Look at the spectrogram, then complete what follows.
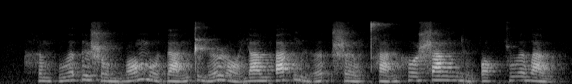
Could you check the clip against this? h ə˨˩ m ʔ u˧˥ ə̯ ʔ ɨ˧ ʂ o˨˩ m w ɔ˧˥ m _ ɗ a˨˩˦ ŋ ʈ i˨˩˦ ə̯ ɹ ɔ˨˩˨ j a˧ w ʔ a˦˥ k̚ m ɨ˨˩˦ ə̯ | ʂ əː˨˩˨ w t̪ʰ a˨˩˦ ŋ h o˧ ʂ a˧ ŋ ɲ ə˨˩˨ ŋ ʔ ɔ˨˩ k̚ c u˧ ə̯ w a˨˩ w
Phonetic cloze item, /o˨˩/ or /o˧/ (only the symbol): o˨˩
